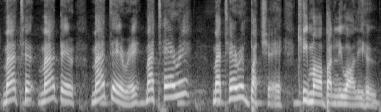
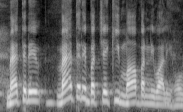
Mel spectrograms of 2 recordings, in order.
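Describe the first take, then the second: First: Hindi with British vowels, halting "मैं तेरे" repeated before the full line; British Desi accent. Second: Fast, native Hindi with Indian sounds, "मैं तेरे बच्चे की माँ बनने वाली हूँ"; proper Hindi. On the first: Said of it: "over here, they go". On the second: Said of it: "went proper Hindi". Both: Shown as a demonstration.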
